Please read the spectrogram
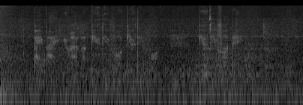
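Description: A woman whispering softly in short breathy phrases with brief pauses, the words too faint to make out.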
